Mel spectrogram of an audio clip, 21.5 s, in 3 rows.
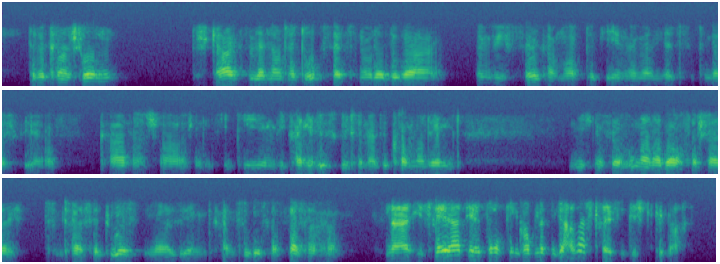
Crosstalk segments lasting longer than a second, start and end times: none

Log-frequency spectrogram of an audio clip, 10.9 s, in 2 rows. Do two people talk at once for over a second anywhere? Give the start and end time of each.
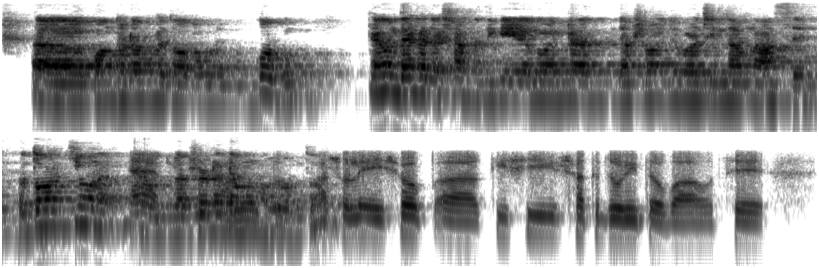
6.3-7.5

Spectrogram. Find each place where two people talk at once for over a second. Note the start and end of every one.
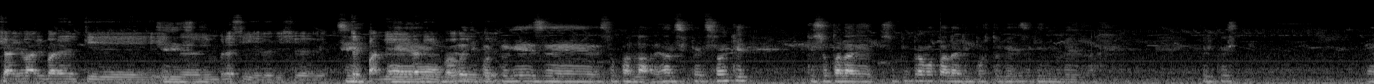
3.5-5.0

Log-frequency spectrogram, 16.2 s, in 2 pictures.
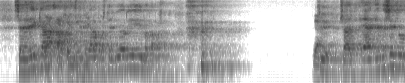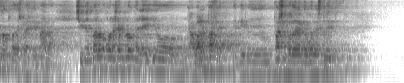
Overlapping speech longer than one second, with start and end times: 0.8-2.1

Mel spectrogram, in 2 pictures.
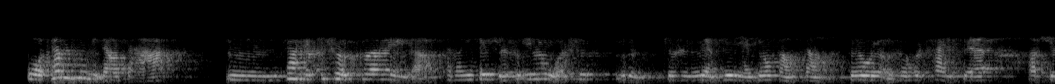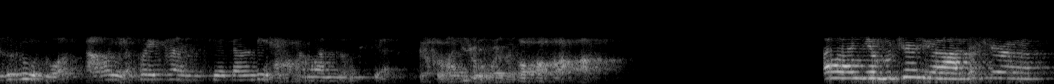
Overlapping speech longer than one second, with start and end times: none

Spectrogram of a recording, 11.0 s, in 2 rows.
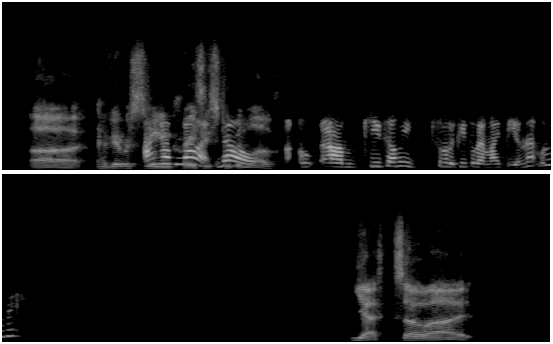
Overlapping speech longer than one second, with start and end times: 1.4-2.6

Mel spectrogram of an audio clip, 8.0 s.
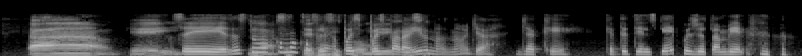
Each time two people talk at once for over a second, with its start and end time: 2.5-4.3

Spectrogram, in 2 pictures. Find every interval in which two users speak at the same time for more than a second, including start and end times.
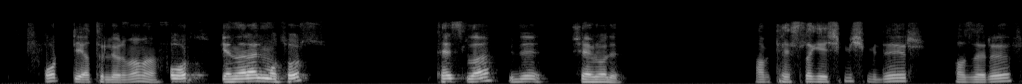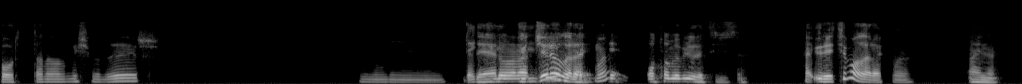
15.0-16.3

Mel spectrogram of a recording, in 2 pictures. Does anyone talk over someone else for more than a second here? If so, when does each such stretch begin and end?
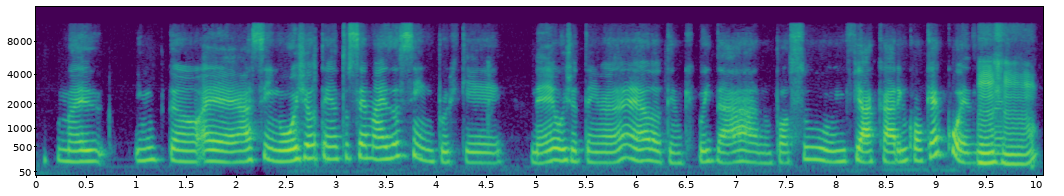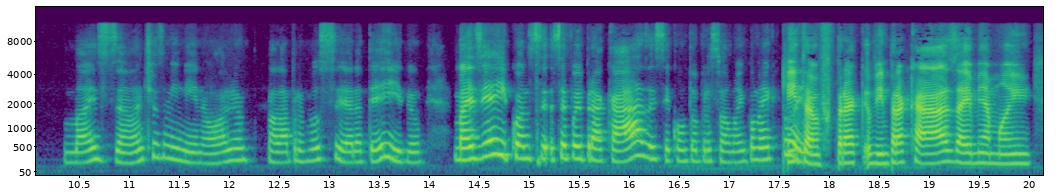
none

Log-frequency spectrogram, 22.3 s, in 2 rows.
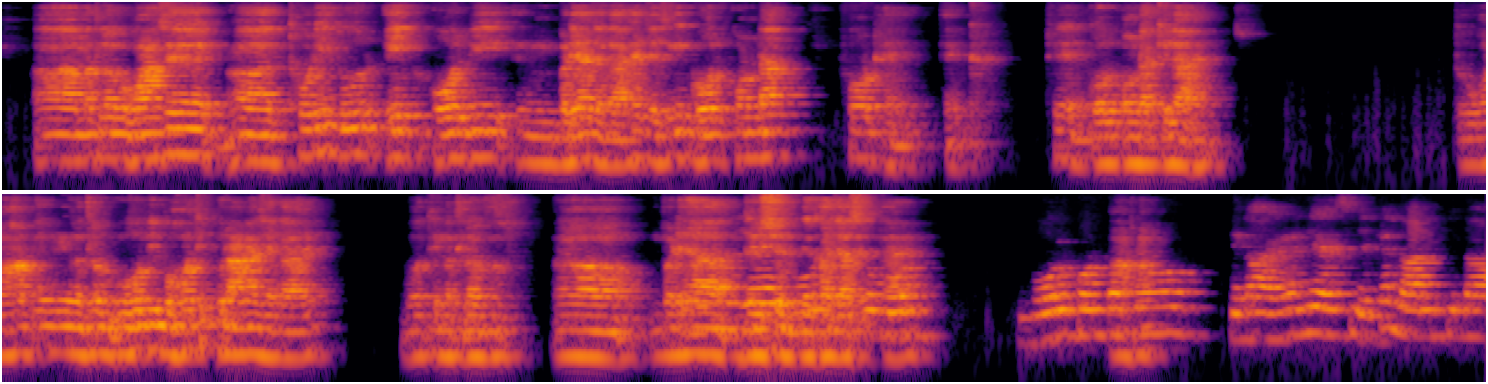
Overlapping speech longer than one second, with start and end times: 16.2-18.0

